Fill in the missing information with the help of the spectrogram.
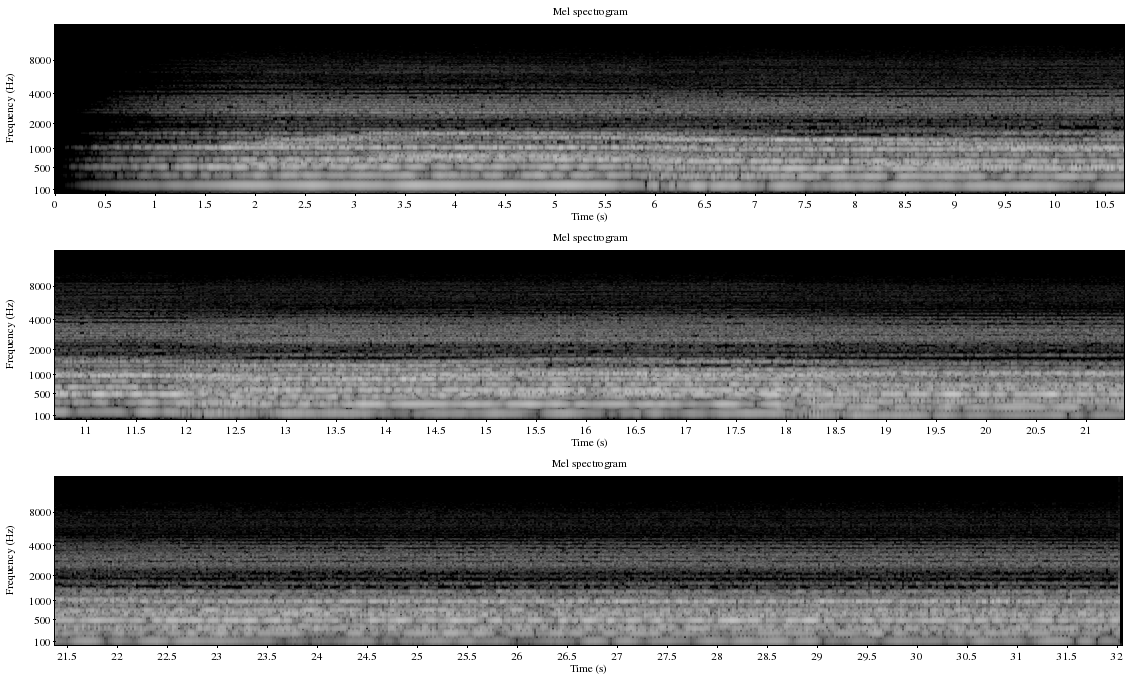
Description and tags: voices cine
these vocals is apart of the other epic music. they sound really beautiful solo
